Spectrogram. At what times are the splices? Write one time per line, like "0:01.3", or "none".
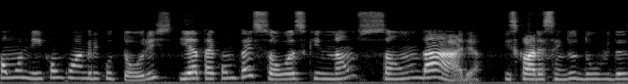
0:04.9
